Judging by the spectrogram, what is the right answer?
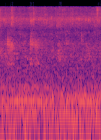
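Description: Steady water pours from a bathroom shower in a village house, a continuous close, hissing splash with no break.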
